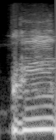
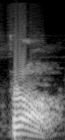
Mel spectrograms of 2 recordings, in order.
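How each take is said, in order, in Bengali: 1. সিলেবলটি 'ee' স্বরধ্বনি দিয়ে উচ্চারিত হয়। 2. সিলেবলটি ছোট 'uh' স্বরধ্বনি দিয়ে উচ্চারিত হয়। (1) "পি আর ই প্রি বলি" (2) "প্রিটা এখানে প্র হচ্ছে"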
